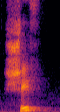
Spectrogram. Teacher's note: Наступний приклад - це поєднання літер с, с та х. В німецькій мові таке поєднання вимовляється як ша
